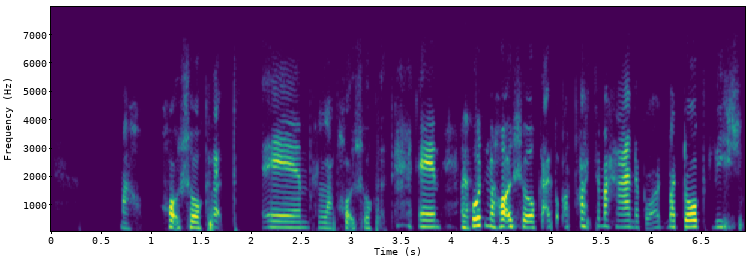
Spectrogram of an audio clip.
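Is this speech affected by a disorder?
Yes: deafness; hearing impairment with visual impairment, uses communication support workers, uses visual impairment software; hearing impairment sometimes affects speech, sometimes talks too fast, unsure how loud or quiet.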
